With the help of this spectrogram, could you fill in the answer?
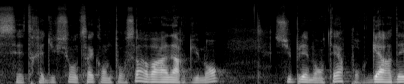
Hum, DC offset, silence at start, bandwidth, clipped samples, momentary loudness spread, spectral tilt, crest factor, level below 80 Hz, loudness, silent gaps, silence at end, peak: none; under 0.1%; 0 s; 17 kHz; under 0.1%; 13 LU; -6 dB/octave; 20 dB; -50 dBFS; -24 LUFS; none; 0 s; -2 dBFS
